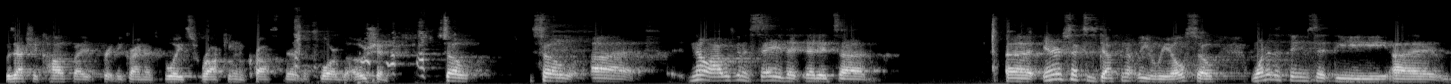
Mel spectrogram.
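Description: A man's voice: medium pitch, muffled recording. Echoey man giving opinionated commentary. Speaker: guest commentator on a talk show. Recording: echoey room with long reverb.

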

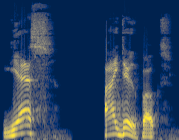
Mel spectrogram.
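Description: Male opinion host, slow and deliberate, preachy, alarmist, sarcastic, informal direct address to viewers. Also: on the high side, very animated, a bit bright. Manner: alarmist, preachy, pausing between short phrases; mocking, sarcastic asides. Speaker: host and commentator.

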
